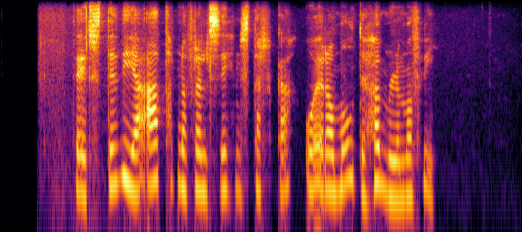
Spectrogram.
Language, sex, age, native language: Icelandic, female, 20-29, Icelandic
